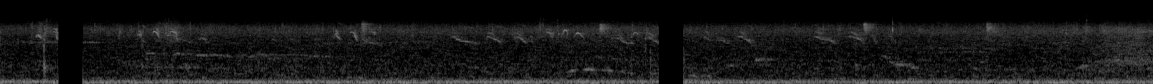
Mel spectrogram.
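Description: Birds chirping again and again in short, high, falling chirps over a steady low hum. The sound cuts out completely twice, briefly, once near the start and once about halfway through.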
